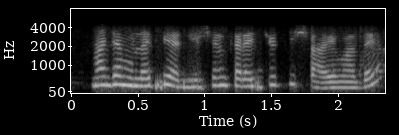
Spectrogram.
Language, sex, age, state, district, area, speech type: Marathi, female, 18-30, Maharashtra, Yavatmal, rural, conversation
